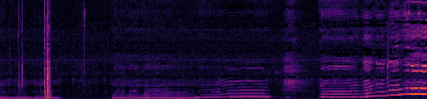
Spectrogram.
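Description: A woman humming long, held notes in three phrases split by short pauses, the pitch stepping higher with each phrase and gliding up near the end. There is a sharp click about a second in.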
